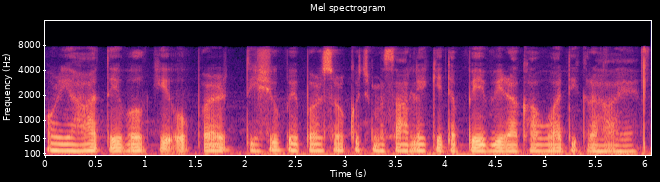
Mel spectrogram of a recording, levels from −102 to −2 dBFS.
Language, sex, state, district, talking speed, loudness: Hindi, female, Arunachal Pradesh, Papum Pare, 170 wpm, -18 LUFS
